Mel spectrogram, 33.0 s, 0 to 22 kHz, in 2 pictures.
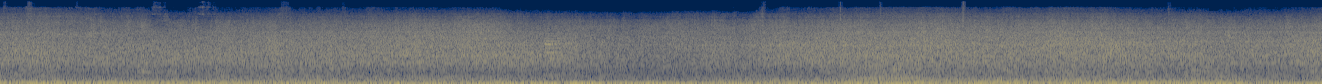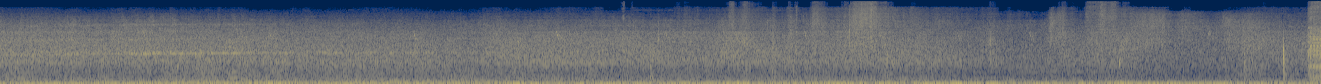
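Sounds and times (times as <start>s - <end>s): wind rush over microphone: 0.0s - 33.0s
motorcycle engine running: 32.8s - 33.0s.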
